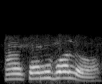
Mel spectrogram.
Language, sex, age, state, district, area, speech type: Bengali, female, 30-45, West Bengal, Howrah, urban, conversation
